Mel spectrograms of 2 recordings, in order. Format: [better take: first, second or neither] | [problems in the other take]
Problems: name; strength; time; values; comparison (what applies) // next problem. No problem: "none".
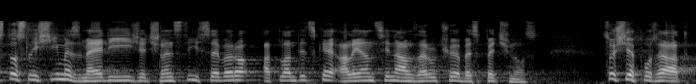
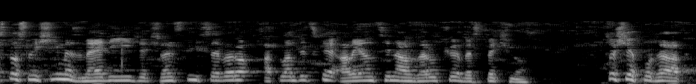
first | noise reduction (classical method WPE with log-MMSE)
